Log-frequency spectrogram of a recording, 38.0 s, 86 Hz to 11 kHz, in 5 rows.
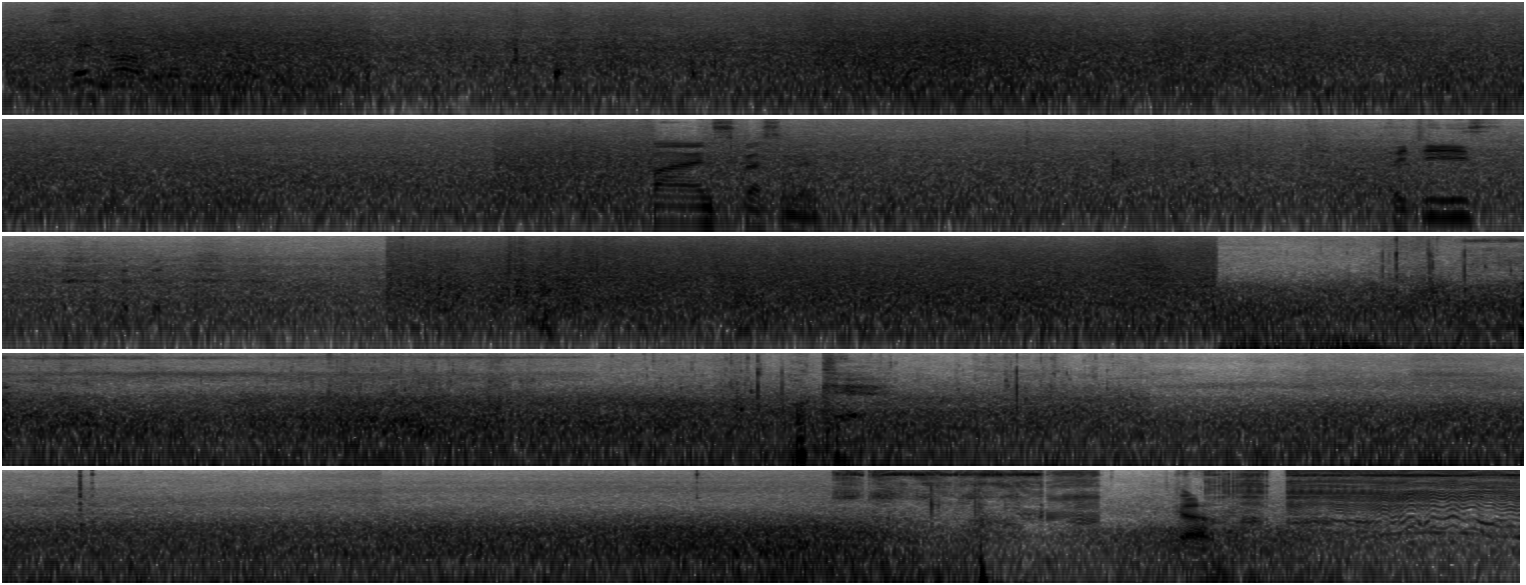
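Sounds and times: surf washing and fizzing: 0:00.0 - 0:38.0
wind rushing: 0:20.3 - 0:37.0
fishing reel clicks: 0:34.6 - 0:38.0.

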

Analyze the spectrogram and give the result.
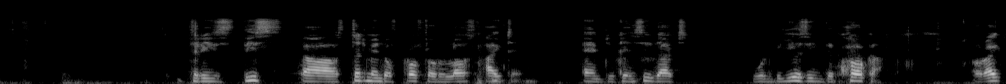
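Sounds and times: man talking: 0:01.9 - 0:06.9, 0:07.6 - 0:08.9, 0:09.8 - 0:10.0.

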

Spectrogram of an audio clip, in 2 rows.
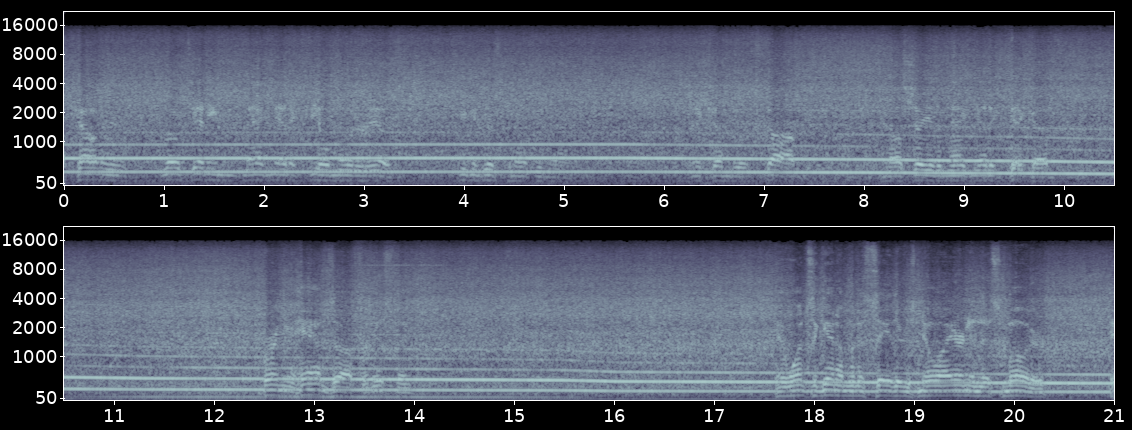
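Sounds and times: electric motor humming: 0:00.0 - 0:21.0.

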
